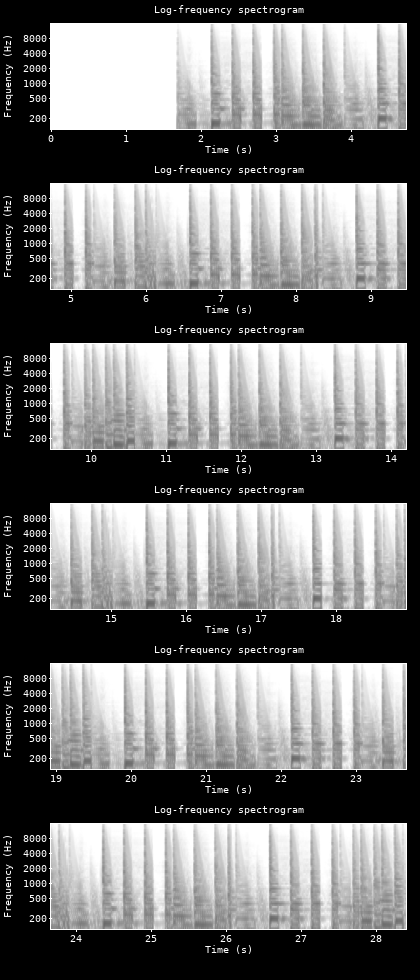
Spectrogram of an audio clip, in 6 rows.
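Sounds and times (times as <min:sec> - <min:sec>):
bass with clipper on: 0:01.7 - 0:28.4.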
